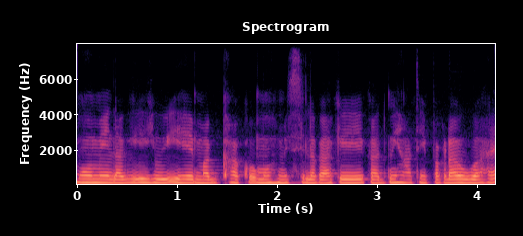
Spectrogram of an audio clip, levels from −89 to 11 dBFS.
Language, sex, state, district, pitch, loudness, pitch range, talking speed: Hindi, female, Chhattisgarh, Raipur, 190 Hz, -15 LUFS, 185-195 Hz, 270 wpm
